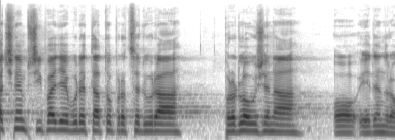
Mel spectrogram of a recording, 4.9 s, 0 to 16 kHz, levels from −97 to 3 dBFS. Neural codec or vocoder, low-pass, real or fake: none; 14.4 kHz; real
